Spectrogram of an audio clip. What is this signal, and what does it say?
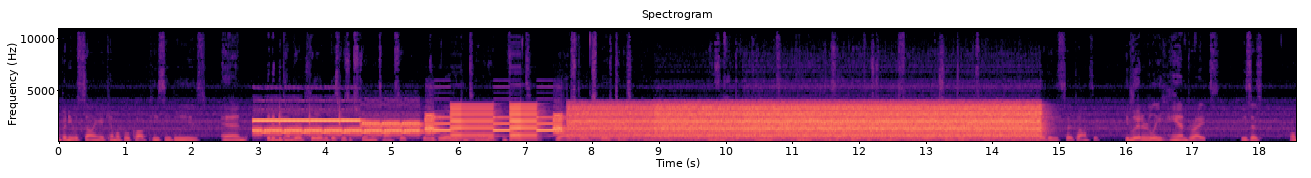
Dial-up modem handshake (V.34 or later), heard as a whistle, warbles, then hiss, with room echo and speech in English.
